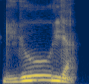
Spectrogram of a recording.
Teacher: En la que la lengua choca con el paladar, ya, y el aire sale por los costados de la lengua, ya, ya. Hay un contacto del paladar con la parte media de la lengua. Entonces hay que pronunciarla así en el quechua, yuya. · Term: doble L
